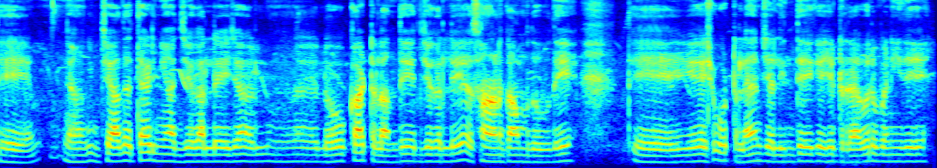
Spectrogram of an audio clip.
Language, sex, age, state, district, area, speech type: Dogri, male, 18-30, Jammu and Kashmir, Udhampur, rural, spontaneous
